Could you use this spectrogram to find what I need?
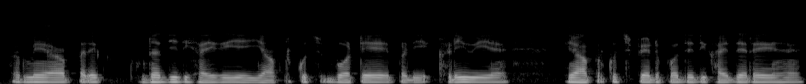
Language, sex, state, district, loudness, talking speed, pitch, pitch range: Marwari, male, Rajasthan, Churu, -30 LUFS, 195 wpm, 105 Hz, 105-110 Hz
